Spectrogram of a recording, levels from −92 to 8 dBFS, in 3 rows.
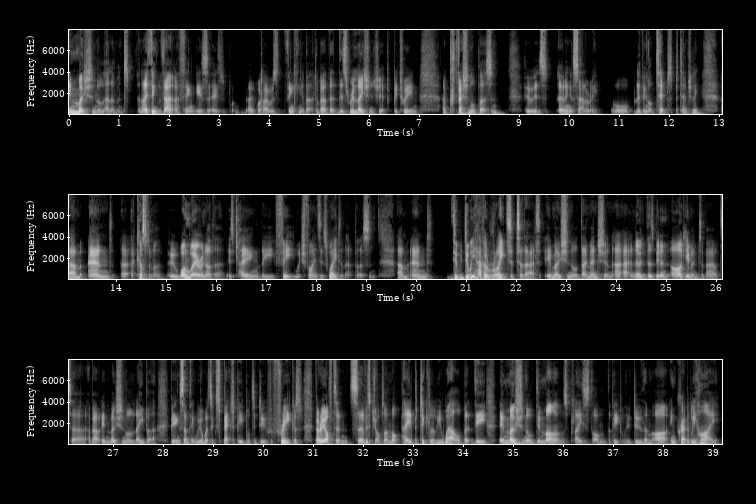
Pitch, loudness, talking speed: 150 Hz, -23 LUFS, 170 wpm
